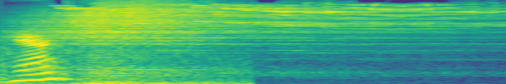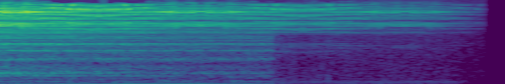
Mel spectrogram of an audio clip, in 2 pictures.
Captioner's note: chimes tinkling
